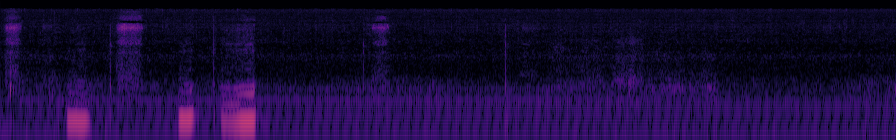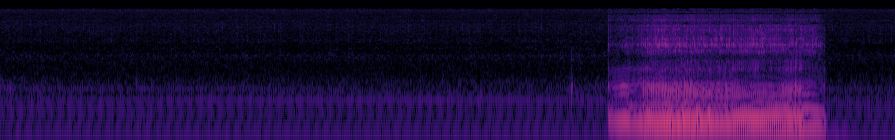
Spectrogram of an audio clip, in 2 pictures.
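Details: Pebbles the sleeping female English Bulldog gives a few short snorting breaths early, then a long quiet pause before one loud, rough, buzzing snore near the end, heard in a small indoor room.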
